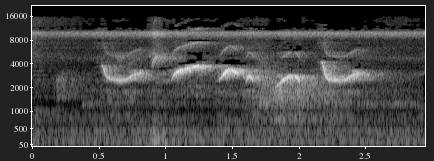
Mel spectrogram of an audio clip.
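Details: Philippine magpie-robin singing, possibly to claim territory, while gathering nest material and perching briefly before moving on; clear whistled phrases with sweeping, slurred notes in quick, irregular succession over a low steady background hum.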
